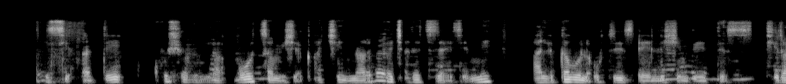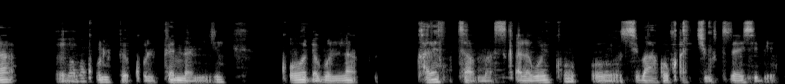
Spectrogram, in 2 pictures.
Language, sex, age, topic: Gamo, male, 25-35, government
